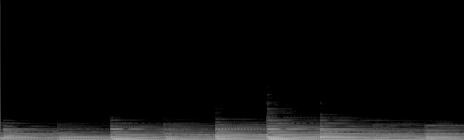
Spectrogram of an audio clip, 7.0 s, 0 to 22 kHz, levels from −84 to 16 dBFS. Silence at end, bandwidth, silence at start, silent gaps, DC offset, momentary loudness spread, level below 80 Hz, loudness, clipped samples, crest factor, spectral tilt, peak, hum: 0 s; 3.5 kHz; 0 s; none; under 0.1%; 10 LU; -32 dBFS; -26 LUFS; under 0.1%; 18 dB; -12 dB/octave; -6 dBFS; none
